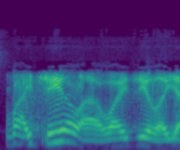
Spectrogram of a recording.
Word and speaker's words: weigela: What about, how do you say it, the weigela? – Weigela, yeah. So people don't know how to pronounce that plant, but it is weigela.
